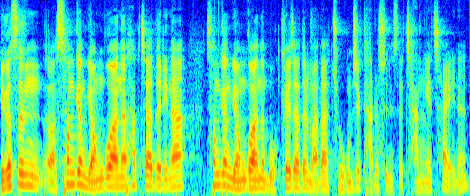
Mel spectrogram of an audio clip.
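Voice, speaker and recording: A man with a fairly high voice talks at a very fast pace, with hardly any pauses and big swings in loudness. His intonation is lively, and the recording is very clean with a silent background. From South Korea, Jumunjin (Gangwon coast). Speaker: pastor teaching Bible class. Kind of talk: Bible lecture. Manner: fillers like uh.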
